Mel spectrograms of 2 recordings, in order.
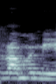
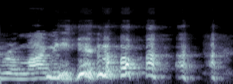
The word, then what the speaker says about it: Ramani: this of this space he hated the fact that her surname was pronounced uh mispronounced all the time what do was it pronounced what was it pronounced as ramani and she was constantly interject from the back i'm not ramani i'm romani well priyad romani what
